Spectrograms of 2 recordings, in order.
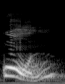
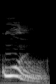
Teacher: কামরূপী উপভাষায় ও কারের হ্রস্ব উ রূপে উচ্চারণ প্রবণতা লক্ষ্য করা যায়। অর্থাৎ যেটা তোমার সেটাকে উচ্চারণ করা হয় তুমার।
